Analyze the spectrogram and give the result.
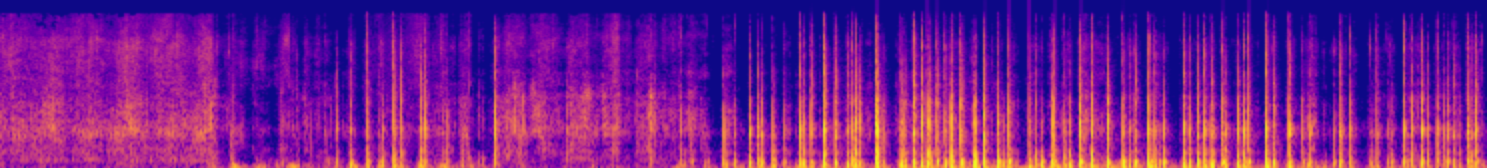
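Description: A hollow, thin plastic DVD-style video game case with a green printed cover insert is held in the hands while fingertips and nails tap and scratch its cover. The first two seconds carry a soft, steady scratching hiss. Dense, quick, dry tapping clicks with a hollow low body follow, growing louder and busier after about seven seconds.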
